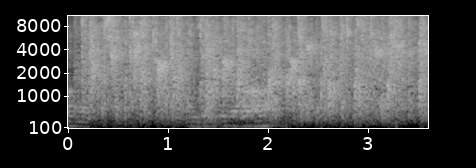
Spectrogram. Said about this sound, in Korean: 격려 박수 부탁드립니다.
